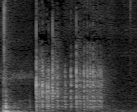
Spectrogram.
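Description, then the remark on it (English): A die is rolled across a hard tabletop for a dodge roll in a game: an initial knock, then a quick burst of rattling bounces that settles within about a second. Crisp, with no voices. “You need to roll a dice, dodge that.”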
